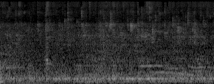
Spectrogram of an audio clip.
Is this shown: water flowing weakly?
yes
